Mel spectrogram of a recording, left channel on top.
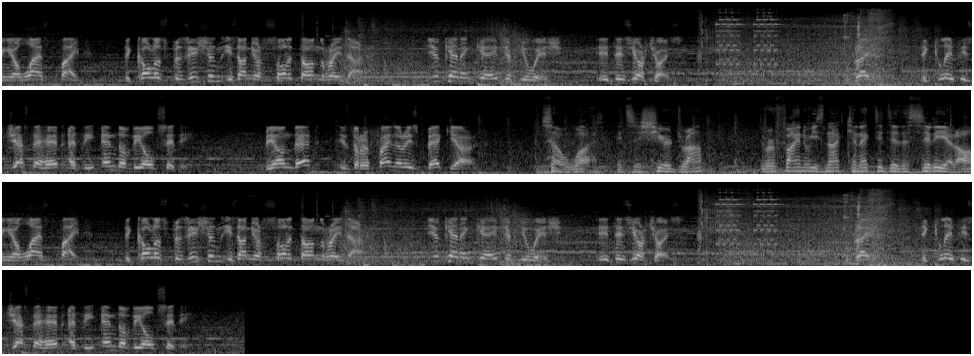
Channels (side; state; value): right; drops out; at 12.2 s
